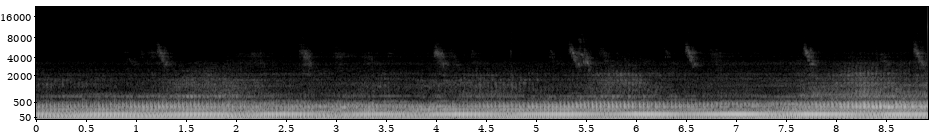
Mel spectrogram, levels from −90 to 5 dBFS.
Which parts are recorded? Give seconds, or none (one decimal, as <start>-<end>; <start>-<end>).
0.0-1.9; 4.2-6.8; 7.7-8.9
